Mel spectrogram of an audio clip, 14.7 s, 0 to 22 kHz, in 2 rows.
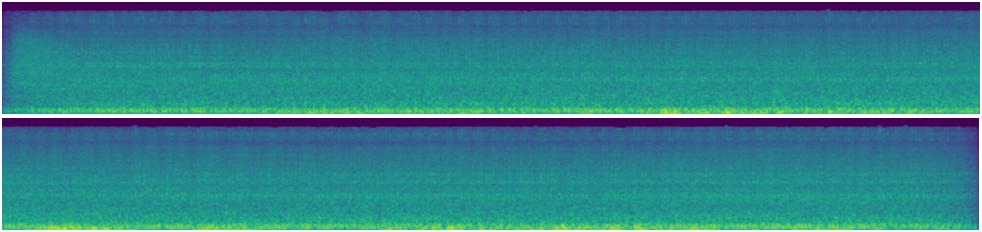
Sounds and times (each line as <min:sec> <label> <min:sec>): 0:00.0 vehicles-engine 1 0:14.6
